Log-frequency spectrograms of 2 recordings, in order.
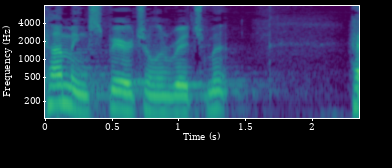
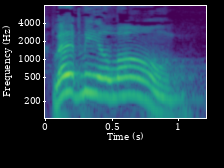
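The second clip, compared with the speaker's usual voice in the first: higher, mildly raised-voice protest; mock yell; 8 semitones higher, 4 dB louder than usual. Teacup protesting to its master as it is rolled, mock yell. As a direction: cry out in protest, without a full shout. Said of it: "I yelled out".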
